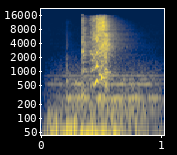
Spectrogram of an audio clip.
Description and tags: Afilando uno
That's a knive being sharpened one time. Recorded with a Zoom H2.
